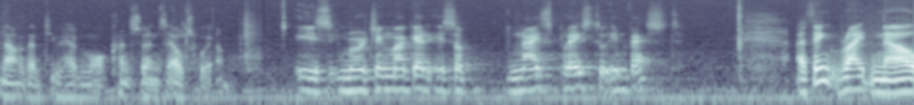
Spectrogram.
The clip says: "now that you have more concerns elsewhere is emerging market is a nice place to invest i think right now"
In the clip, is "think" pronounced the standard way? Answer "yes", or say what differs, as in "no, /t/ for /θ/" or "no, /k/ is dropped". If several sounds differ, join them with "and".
yes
